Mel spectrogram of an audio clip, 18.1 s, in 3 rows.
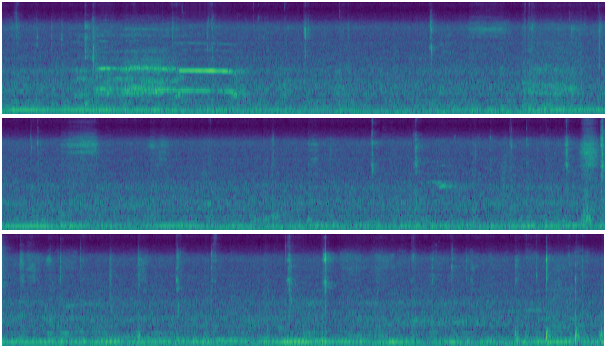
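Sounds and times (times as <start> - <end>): chewing and lip smacking: 0.0 - 3.6, 4.2 - 18.0
steady low hum: 0.0 - 18.0.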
